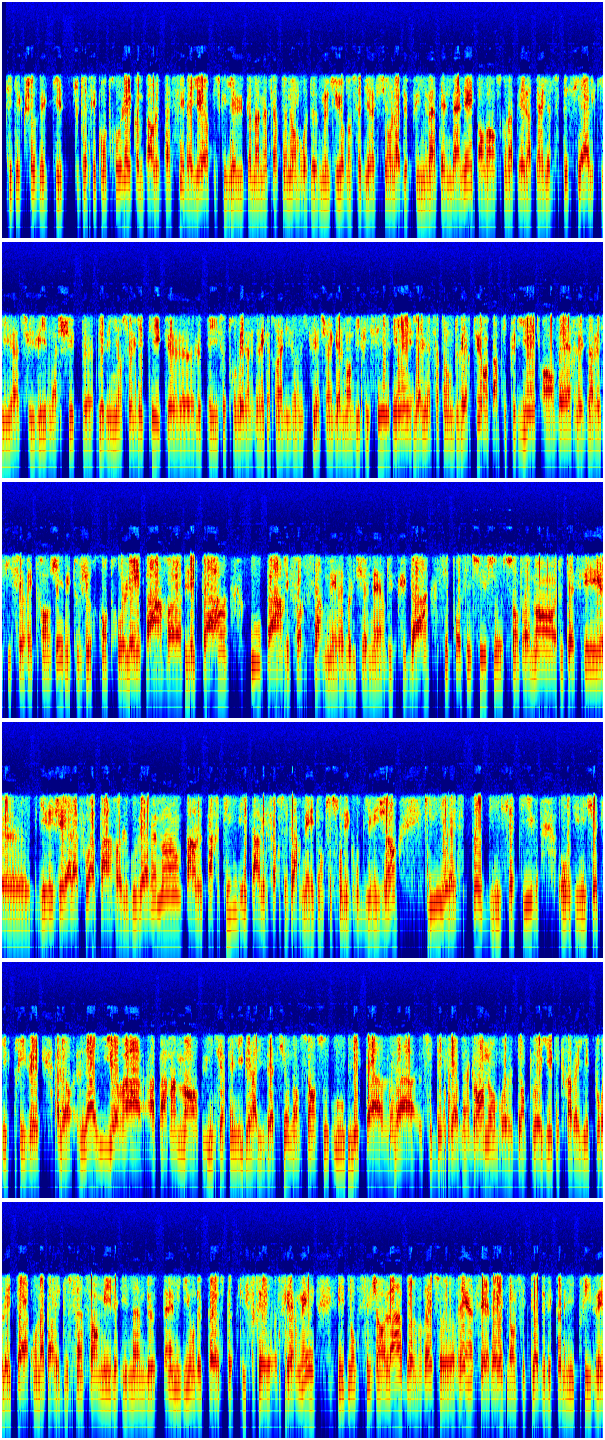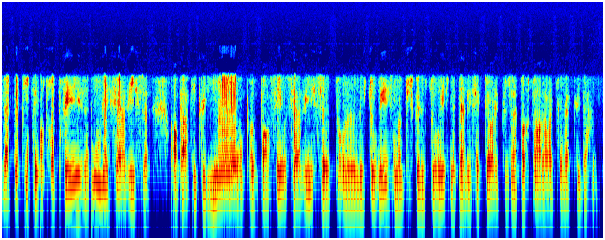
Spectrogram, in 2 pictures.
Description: Propos recueillis par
